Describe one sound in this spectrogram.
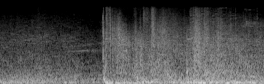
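Heavy blows and crashes ring out in a fight.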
